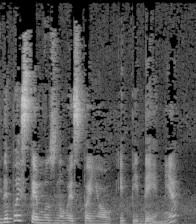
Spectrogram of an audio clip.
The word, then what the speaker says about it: epidemia: E depois temos no espanhol epidemia e no português epidemia. Epidemia. Então, sílaba mais forte, mia.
